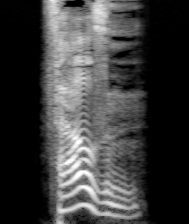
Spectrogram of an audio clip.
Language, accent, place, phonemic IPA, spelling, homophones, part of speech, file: German, Germany, Berlin, /ˈfɛʁzən/, Versen, Fersen, noun, De-Versen.ogg
- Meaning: dative plural of Vers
